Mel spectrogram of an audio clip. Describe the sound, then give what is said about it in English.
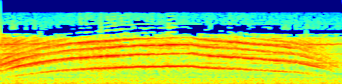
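A loud fire siren, the siren bell of the Texaco Fire Chief radio program, winds up in pitch, holds a steady wail, then slowly winds back down over about five seconds, with no voices. “And remember, whenever you hear the siren bell, think of Texaco.”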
